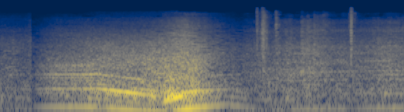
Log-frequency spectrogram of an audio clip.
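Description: Off-road race vehicle's engine passing close by: it grows louder for about a second and a half, and its pitch drops as it goes past. A couple of sharp clicks follow over a steady low hum.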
